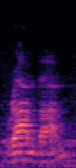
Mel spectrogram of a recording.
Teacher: Rambam is pronounced with the emphasis on the first syllable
